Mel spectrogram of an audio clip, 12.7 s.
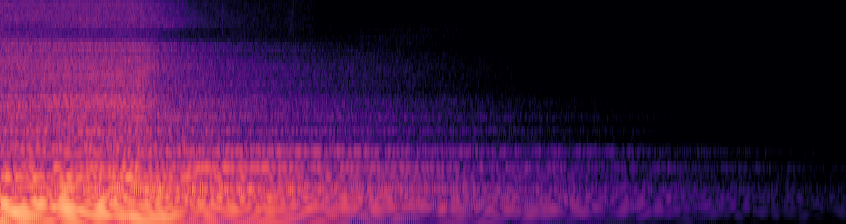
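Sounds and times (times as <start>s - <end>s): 
meditation music: 0.0s - 10.1s.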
